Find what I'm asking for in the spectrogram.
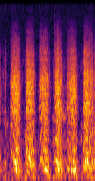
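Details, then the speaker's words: Caravan floor with delamination, soft at one end where chairs and barbecue are stored: rhythmic scratchy creaks with each step, a few per second, as the floor flexes; repair kit with dowels planned. "Yeah, this is right squeaky down this end."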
